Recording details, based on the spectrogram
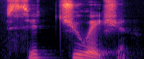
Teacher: so the T makes a CH sound like chicken situ situation because there's no stress on the U we change the T to the CH sound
